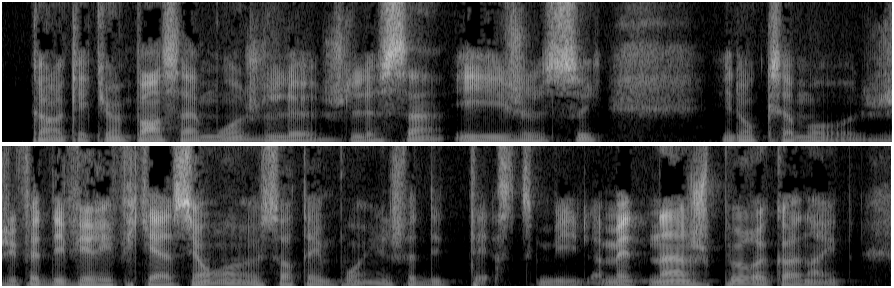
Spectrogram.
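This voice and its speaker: A man's plain, everyday voice, fairly low, at a moderate pace with lively intonation, dry and close with no echo, on a very clean recording with a silent background. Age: 40s. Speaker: radio host. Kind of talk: casual chat. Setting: studio.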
